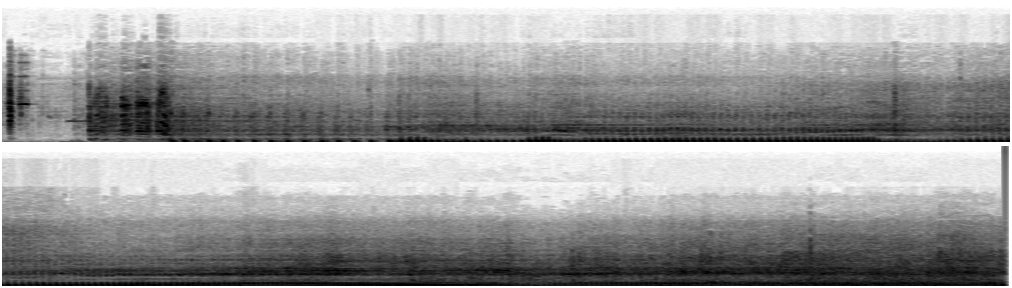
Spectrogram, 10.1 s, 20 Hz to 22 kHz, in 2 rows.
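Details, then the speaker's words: Honda CRF300 Rally single at idle after replacing cam chain, tensioner and followers; earlier noise (when hot, on overrun at low revs, louder after a 500-mile off-road trip) is gone. Fires with quick pops, settles to even thumping idle, no tapping. "Um but it's gone. So, I'm very happy. Seems to go okay. No other noises."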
